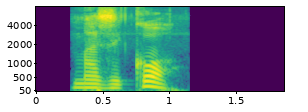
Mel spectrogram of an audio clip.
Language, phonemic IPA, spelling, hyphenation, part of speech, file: Greek, /ma.zi.ˈko/, μαζικό, μα‧ζι‧κό, adjective, EL-μαζικό.ogg
- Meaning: 1. accusative masculine singular of μαζικός (mazikós) 2. nominative/accusative/vocative neuter singular of μαζικός (mazikós)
